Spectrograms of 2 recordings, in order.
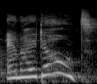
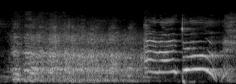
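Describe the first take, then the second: First: Said in the usual way. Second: And I don't stretched slow and higher; slow, pointed And I don't; coy, teasing And I don't; drawn out. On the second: Shown as a demonstration.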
